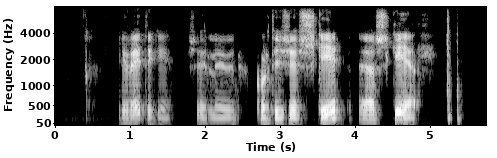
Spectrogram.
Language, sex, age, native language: Icelandic, male, 18-19, Icelandic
